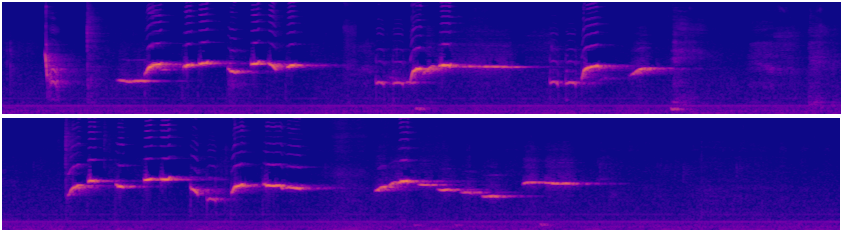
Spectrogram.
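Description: Cockatiel whistling a song it is making up: a string of short whistled phrases that swoop up and slide down, with a pause about halfway through. A steady low hum runs underneath.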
